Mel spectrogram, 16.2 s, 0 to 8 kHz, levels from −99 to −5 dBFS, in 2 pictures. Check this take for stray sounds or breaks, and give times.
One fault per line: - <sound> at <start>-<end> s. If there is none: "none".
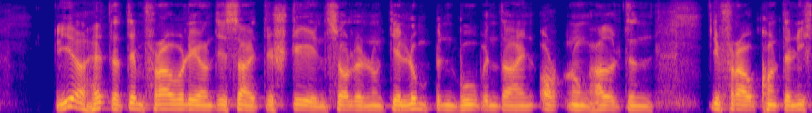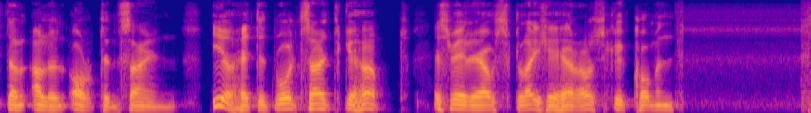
none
